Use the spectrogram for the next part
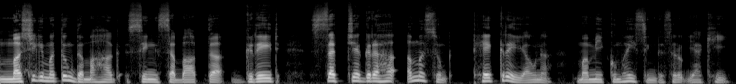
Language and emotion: Manipuri, neutral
